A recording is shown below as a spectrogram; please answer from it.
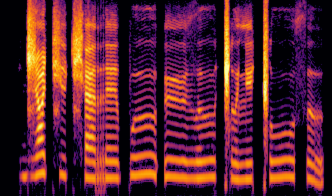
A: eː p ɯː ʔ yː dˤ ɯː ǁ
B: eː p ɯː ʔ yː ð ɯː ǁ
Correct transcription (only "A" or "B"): B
